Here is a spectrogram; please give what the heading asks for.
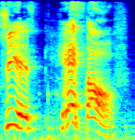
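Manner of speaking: PISSED punched loud and stretched; slow, loud relish on "pissed off"; drawn-out emphasis. Real, not acted. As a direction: hammer "pissed off" slowly. Gleeful emphatic verdict.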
